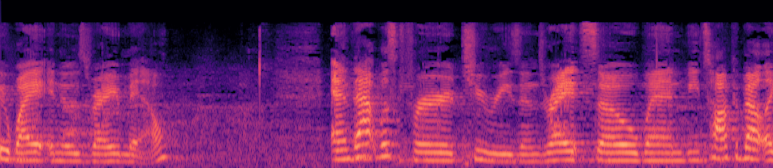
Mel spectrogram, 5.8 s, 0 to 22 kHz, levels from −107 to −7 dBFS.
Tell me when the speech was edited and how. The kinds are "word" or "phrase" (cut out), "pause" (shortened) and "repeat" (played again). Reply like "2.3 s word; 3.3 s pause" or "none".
3.0 s word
